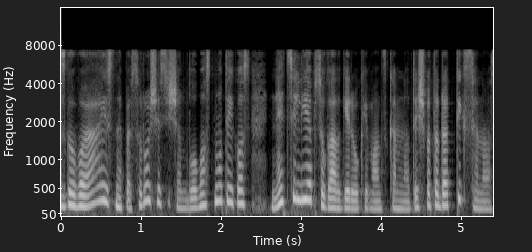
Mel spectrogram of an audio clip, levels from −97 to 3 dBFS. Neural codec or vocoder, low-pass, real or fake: codec, 16 kHz, 0.9 kbps, LongCat-Audio-Codec; 7.2 kHz; fake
